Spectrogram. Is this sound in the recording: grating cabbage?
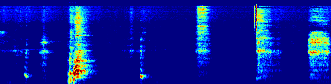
no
